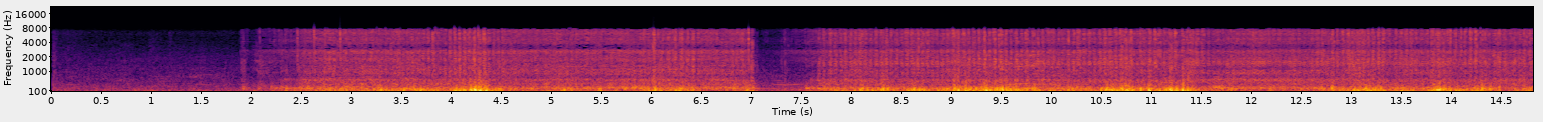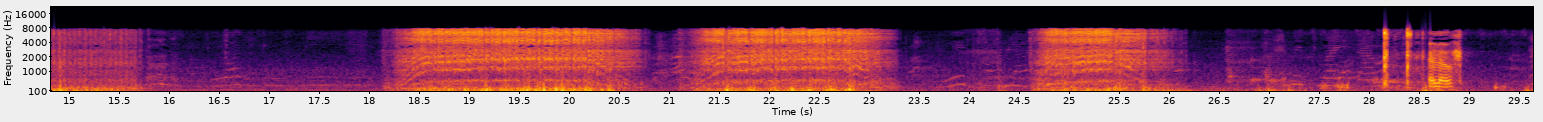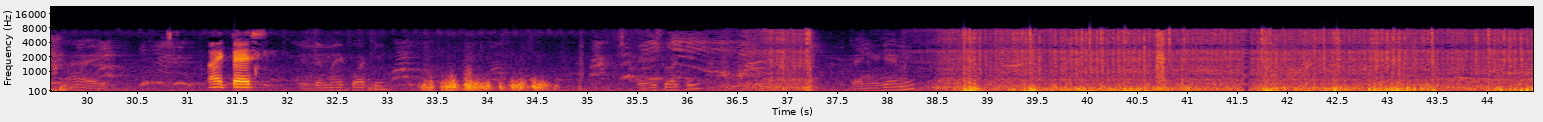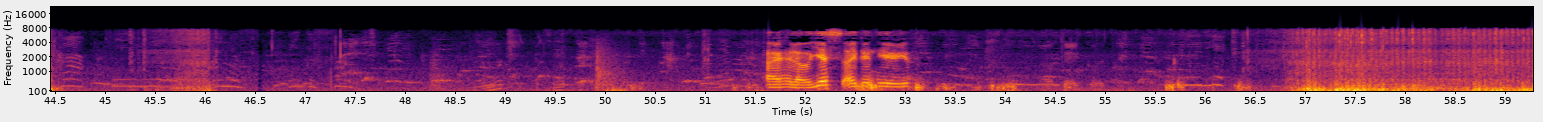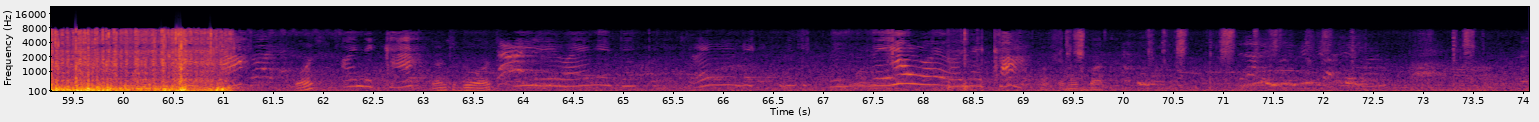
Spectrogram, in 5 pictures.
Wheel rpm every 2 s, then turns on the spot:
0, 20, 30, 20, 30, 30, 30, 30, 0, 110, 60, 60, 50, 0, 0, 0, 0, 0, 10, 20, 30, 30, 20, 0, 0, 0, 0, 0, 20, 30, 20, 0, 0, 0, 0, 0, 0.
2-6 8-16 38-44 56-62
